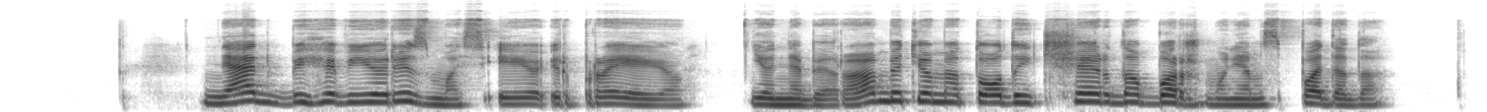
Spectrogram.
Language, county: Lithuanian, Kaunas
